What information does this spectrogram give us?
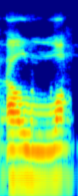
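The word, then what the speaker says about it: الله: Lafaz Allah dibaca tebal ketika sebelumnya berharokat fathah atau sebelumnya berharokat dhammah. Contohnya Allah, di sini harokat sebelumnya fathah. Huwallah, huwallah. Sebelumnya berharokat fathah. Ayatullah, perhatikan harokatnya dhammah. Ayatullah. Nah, dan Rasulullah. Rasulullah. Di sini dibaca tebal.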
